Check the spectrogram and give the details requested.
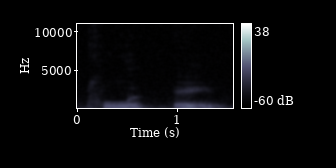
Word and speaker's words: plane: silent e PL flip silent e makes it say a plane plane plane if I take off that silent e it says plan plan now it says plane the silent e tells the a to be long it says a now this is another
